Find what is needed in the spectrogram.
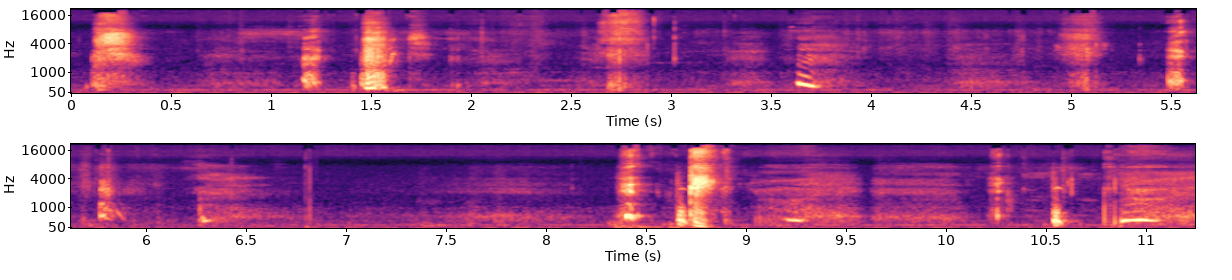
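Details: Stuffy, congested person with runny nose and watering eyes, reacting to ragweed and dust: about a dozen sharp, wet sneezes in bursts with sniffing between; repeated sneezing.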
